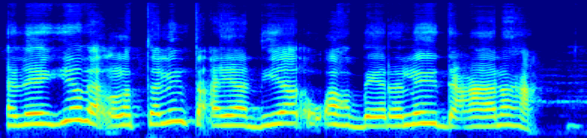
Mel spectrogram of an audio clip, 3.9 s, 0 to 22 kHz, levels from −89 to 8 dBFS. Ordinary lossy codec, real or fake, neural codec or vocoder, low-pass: none; fake; codec, 44.1 kHz, 2.6 kbps, SNAC; none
